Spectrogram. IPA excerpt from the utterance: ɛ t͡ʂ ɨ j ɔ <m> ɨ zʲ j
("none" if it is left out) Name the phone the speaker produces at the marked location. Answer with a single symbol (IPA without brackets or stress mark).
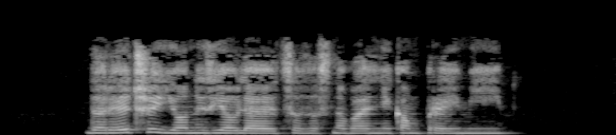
n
